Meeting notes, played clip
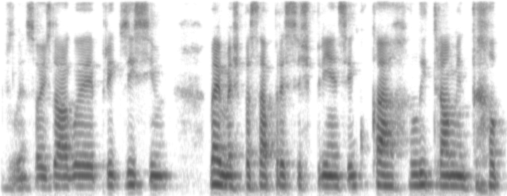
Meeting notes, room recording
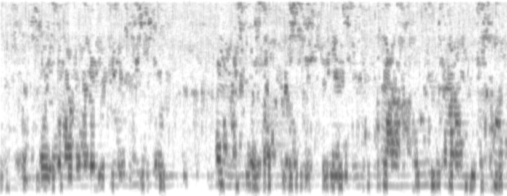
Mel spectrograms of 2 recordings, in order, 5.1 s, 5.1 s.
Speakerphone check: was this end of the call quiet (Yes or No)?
Yes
